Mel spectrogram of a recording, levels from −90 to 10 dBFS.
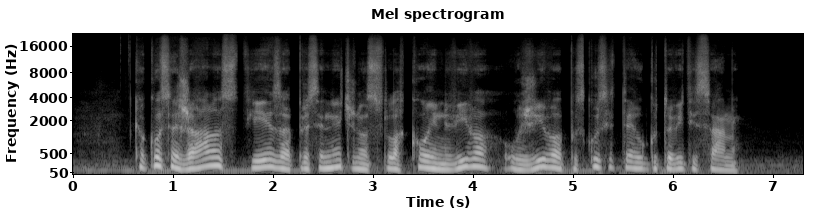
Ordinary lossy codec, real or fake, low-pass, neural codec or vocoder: none; fake; none; codec, 44.1 kHz, 7.8 kbps, DAC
